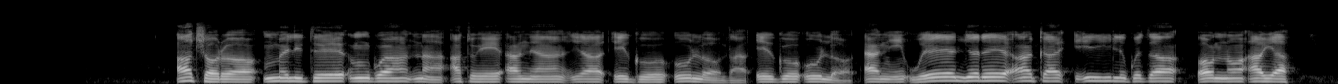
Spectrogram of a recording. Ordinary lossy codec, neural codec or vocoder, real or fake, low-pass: MP3, 64 kbps; codec, 16 kHz, 4 kbps, X-Codec, HuBERT features, trained on LibriSpeech; fake; 7.2 kHz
